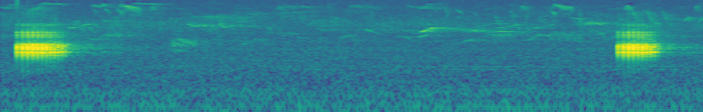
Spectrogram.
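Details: A great spotted woodpecker hammers on a nest box, giving two brief, loud rolls of rapid knocking about six seconds apart, each roughly half a second long, with soft distant birdsong between them.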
